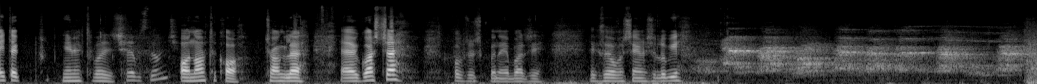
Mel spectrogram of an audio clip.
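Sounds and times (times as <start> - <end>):
speech: 0.0 - 7.1
many dogs barking and yipping at an animal shelter: 6.8 - 10.3.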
